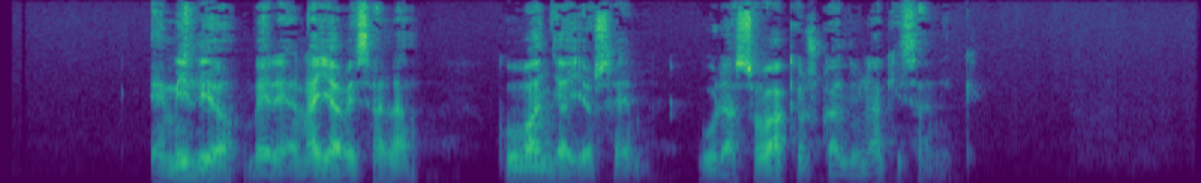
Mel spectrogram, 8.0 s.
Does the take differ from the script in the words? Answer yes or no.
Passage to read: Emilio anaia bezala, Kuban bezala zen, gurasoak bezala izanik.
yes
